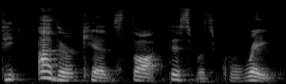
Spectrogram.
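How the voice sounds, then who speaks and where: A woman teacher reading a picture book aloud to young children, expressively and deliberately, with dramatic emphasis. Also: on the low side, lively intonation.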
